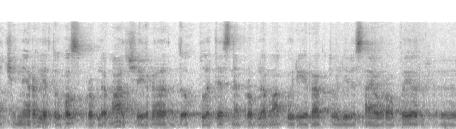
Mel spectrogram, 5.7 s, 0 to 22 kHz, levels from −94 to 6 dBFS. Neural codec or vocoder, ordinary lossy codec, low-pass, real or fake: none; AAC, 48 kbps; 10.8 kHz; real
